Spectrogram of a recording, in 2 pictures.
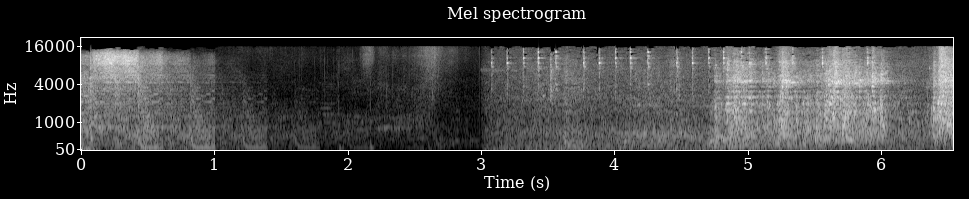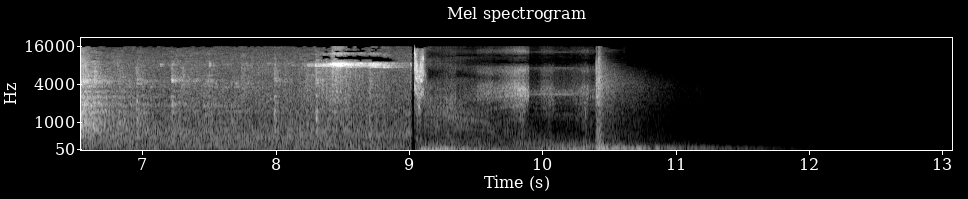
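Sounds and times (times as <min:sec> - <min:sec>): machinery ticking and grinding: 0:03.0 - 0:09.0.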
